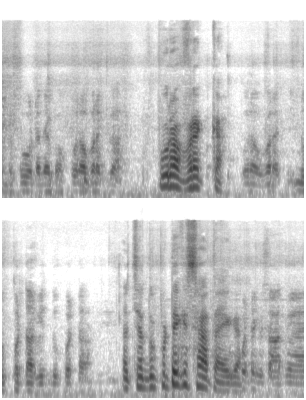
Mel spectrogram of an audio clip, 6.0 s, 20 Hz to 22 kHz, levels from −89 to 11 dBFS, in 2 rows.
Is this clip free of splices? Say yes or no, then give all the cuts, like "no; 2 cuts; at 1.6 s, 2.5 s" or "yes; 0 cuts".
yes; 0 cuts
